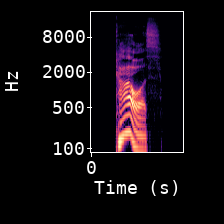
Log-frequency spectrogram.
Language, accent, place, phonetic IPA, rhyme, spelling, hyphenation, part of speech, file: German, Germany, Berlin, [ˈkaːɔs], -aːɔs, Chaos, Cha‧os, noun, De-Chaos.ogg
- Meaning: chaos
